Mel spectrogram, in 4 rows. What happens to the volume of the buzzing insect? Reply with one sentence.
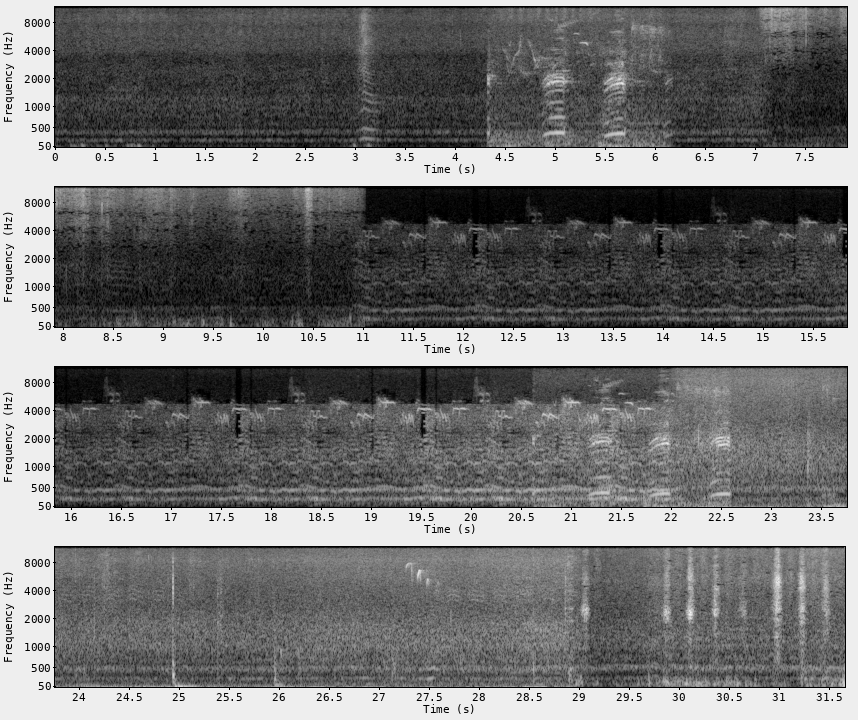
The volume of the buzzing insect goes up.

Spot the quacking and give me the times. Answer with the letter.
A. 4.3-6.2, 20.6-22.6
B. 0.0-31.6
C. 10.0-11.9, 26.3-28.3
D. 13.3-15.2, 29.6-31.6
A.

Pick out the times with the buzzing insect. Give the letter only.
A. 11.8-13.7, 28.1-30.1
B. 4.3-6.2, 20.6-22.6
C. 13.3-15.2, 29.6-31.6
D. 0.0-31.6
D.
